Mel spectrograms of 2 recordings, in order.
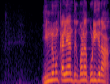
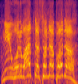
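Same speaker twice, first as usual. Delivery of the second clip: preaching at full force; 10 semitones higher, 16 dB louder than usual. Acted. Repeated prophetic line.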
